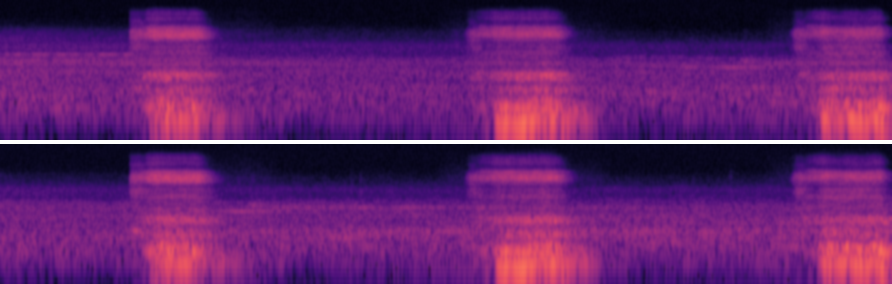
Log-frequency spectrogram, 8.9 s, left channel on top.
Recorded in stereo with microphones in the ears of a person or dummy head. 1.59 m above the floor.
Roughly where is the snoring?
Centre.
